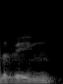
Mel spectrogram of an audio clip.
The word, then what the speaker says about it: Levin: And then he married Susan Levine, or Levin, I'm not exactly sure how to say it.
